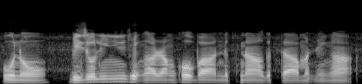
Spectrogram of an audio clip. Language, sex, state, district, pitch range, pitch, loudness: Garo, male, Meghalaya, South Garo Hills, 95-105 Hz, 105 Hz, -17 LUFS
